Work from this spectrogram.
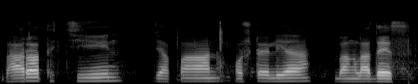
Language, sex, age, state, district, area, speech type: Santali, male, 18-30, Jharkhand, East Singhbhum, rural, spontaneous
